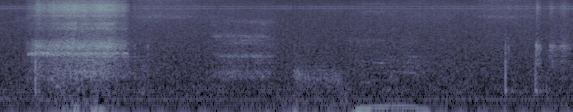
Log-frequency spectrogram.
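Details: Adult man, described as fat, sleeping on the lower bunk in a youth hostel, audio only: harsh, whistling snores followed by softer snorting breaths over a steady low hum; loud snoring.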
